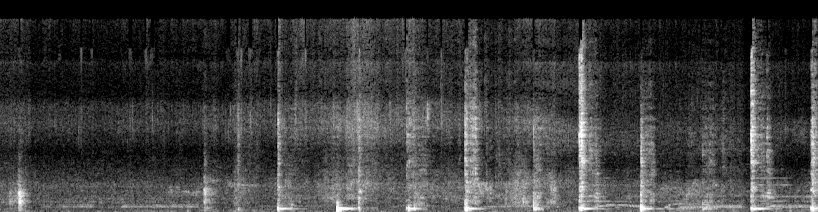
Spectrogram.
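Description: Potatoes being stirred in a pan with salt, a steady rhythm of spoon scrapes and clacks against the metal over a low sizzle, about one stroke every half second, no talking.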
